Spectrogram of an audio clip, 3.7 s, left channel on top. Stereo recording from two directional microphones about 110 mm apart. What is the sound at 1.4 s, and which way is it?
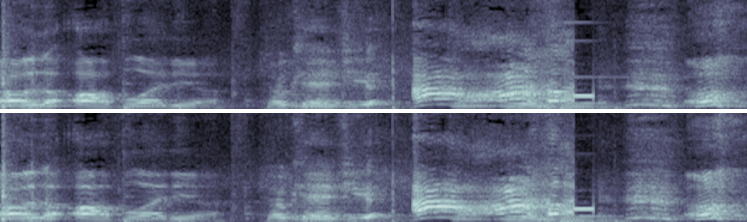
Speech, 10° right (ahead or behind).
